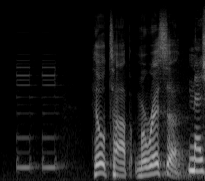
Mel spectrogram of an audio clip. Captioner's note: buzzer dings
